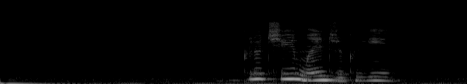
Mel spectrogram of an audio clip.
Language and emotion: Russian, sad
